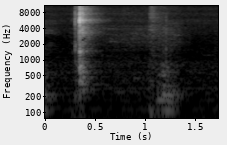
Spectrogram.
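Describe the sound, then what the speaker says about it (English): A Kodak Brownie No. 2 box camera has its shutter tripped, giving a sharp, close mechanical click followed by a softer second snap about a second later, in a quiet room. "And then we're going to trip the shutter."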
